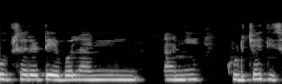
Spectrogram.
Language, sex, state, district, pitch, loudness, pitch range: Marathi, female, Maharashtra, Solapur, 215 Hz, -17 LUFS, 210-225 Hz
